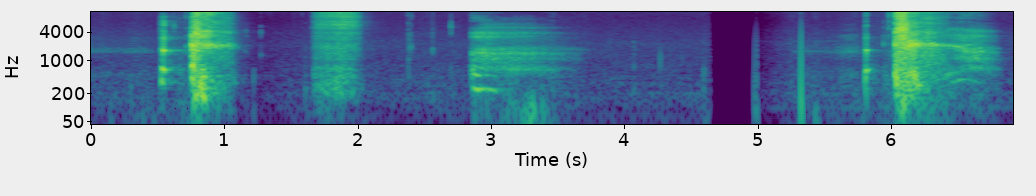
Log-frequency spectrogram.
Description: Messy sprayed sneezes = great afternoon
